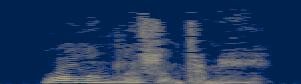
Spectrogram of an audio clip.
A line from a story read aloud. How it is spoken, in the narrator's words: Eddie said earnestly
